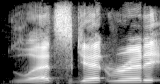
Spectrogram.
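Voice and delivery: loud, high, stretched-out hype call; booming, slow arena announcement; ring announcer call. Acted. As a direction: draw it out like a boxing announcer. Mimics a trademarked ring announcer call.

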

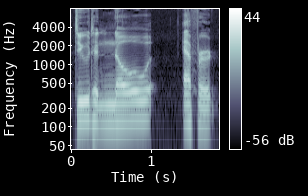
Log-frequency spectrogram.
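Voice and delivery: ordinary delivery

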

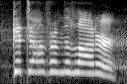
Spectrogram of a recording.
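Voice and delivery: high-pitched imitation of an officer's command; Border Patrol order. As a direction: call up a mock order to someone on a ladder. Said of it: "and they were like".

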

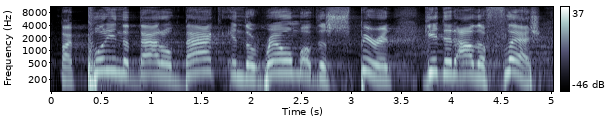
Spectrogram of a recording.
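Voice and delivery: loud, high preaching at full cry; full-force preaching. Real, not acted. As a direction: preach it hard to the congregation.

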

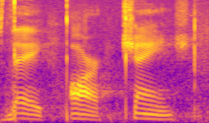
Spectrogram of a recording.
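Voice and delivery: slow, quiet and deliberate, each word weighed; slow solemn refrain. Real, not acted. Pastor closing each changed-life example, slow hushed refrain. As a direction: let the words sink in slowly.

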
